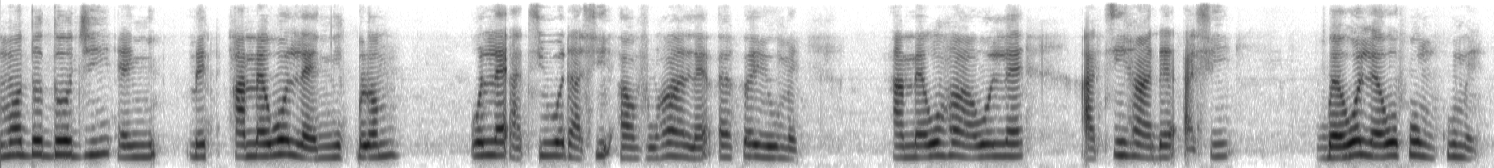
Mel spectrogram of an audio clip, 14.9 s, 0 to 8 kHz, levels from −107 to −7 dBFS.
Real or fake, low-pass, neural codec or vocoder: fake; 7.2 kHz; codec, 44.1 kHz, 2.6 kbps, SNAC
